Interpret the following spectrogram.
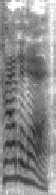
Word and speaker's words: Kamala: she wrote M why name is pronounced Kamala like the punctuation mark it means lotus flower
